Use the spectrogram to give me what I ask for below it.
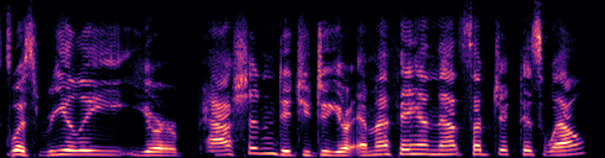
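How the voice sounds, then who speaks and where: A woman's voice: medium pitch, normal speed, a bit bright, no echo, dull audio. A woman hosting a podcast, reading an earnest intro and then asking an artist about her work. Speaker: podcast host.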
